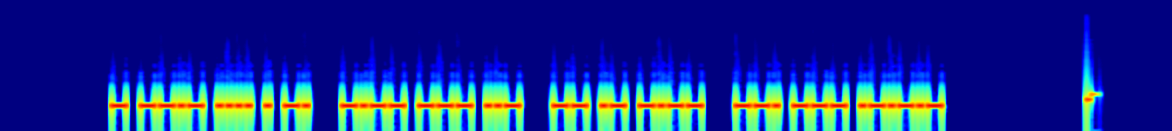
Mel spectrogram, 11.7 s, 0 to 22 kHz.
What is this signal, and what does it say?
Morse code, heard as a keyed tone, about 25 wpm, 700 Hz. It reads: TQHEN YOU MAY GO.
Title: Sentences from Top 100 Words 25wpm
